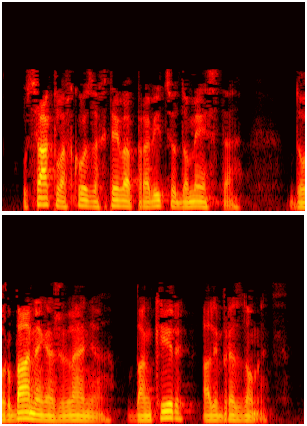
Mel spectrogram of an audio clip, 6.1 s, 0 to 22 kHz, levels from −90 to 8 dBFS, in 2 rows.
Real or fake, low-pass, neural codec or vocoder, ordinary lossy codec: fake; 7.2 kHz; codec, 16 kHz, 8 kbps, FunCodec, trained on LibriTTS, 25 frames a second; MP3, 24 kbps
